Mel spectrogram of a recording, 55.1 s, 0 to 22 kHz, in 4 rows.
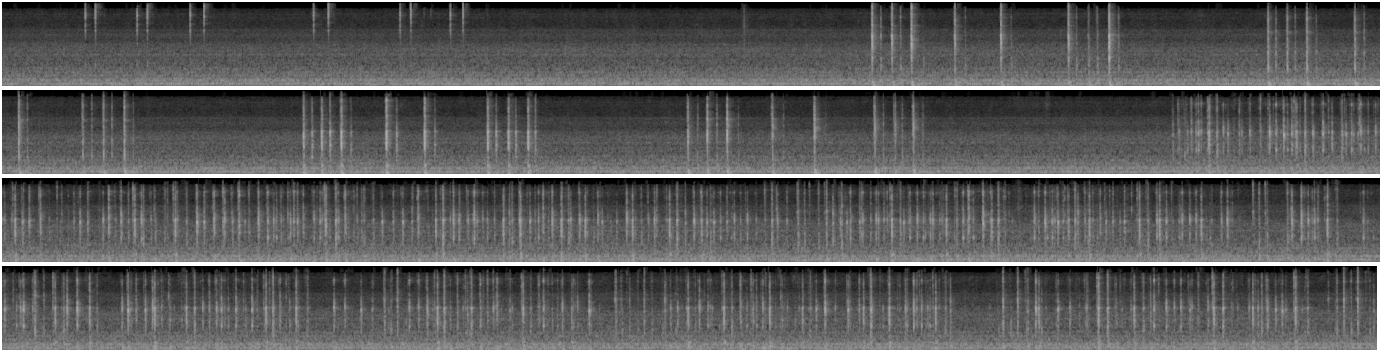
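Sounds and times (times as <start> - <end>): fast typing on mechanical keyboard: 8.7 - 10.1, 10.7 - 11.2, 12.7 - 15.2, 16.8 - 19.2, 20.6 - 23.0, 25.5 - 55.0.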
